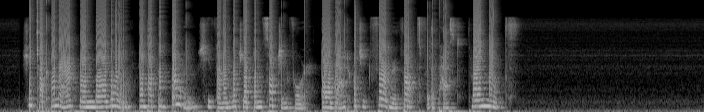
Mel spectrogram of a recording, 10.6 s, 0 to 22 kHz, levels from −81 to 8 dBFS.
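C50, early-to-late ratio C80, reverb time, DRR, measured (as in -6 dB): 12.0 dB, 16.5 dB, 0.40 s, 6.5 dB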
